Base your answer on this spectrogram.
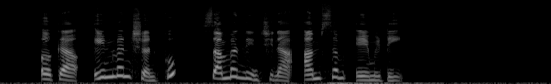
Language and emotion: Telugu, neutral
